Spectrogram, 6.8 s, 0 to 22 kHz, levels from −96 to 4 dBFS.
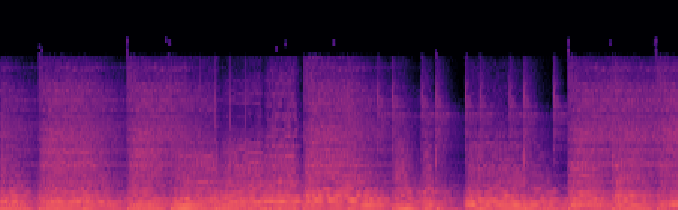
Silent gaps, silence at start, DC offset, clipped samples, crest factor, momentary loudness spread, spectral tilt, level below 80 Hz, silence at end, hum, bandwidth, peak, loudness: none; 0 s; under 0.1%; under 0.1%; 14 dB; 4 LU; -4 dB/octave; -44 dBFS; 0 s; none; 17 kHz; -16 dBFS; -30 LUFS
